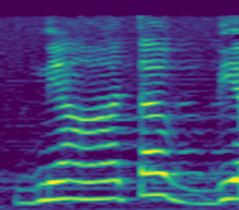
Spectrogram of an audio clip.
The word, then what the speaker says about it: ಜ್ಞಾತವ್ಯ: ರೀತಿ ಹೇಳಬೇಕು ನೇಹ ಭೂಯೋನ್ಯ ಜ್ಞಾತವ್ಯ ಅಥವಾ ಜ್ಞಾತವ್ಯ ತ ಮೇಲೆ ಆಘಾತ ಜ್ಞಾತವ್ಯ ಯಮವ ಶಿಷ್ಯತೆ ಶಿಷ್ಯತೆ ಕೊನೆಗೆ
